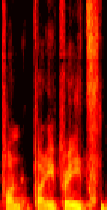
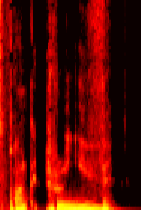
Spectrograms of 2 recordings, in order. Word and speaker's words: Pontypridd: Is it Pontypridd? No. – Nearly. The two D's at the end is Pontypridd. It's a TH.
